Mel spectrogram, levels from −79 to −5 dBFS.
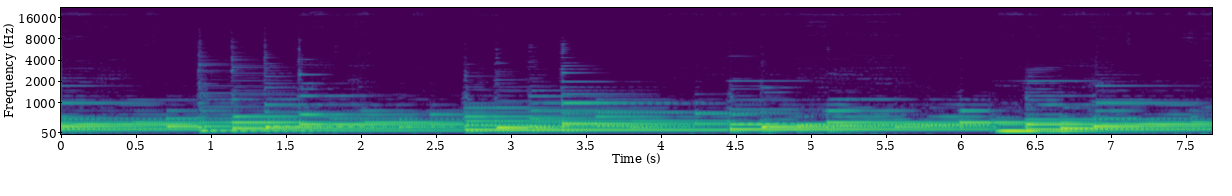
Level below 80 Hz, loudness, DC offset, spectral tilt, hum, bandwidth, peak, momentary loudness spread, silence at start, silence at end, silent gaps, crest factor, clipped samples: -62 dBFS; -23 LUFS; under 0.1%; -11 dB/octave; none; 19 kHz; -8 dBFS; 7 LU; 0 s; 0 s; none; 14 dB; under 0.1%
